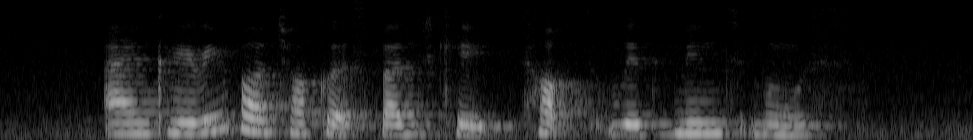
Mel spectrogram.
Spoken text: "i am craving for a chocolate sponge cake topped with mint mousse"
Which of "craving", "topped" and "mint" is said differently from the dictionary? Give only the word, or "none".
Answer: craving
